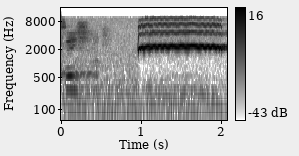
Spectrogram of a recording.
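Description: Railway dispatcher's whistle blown in one long, steady blast starting about halfway in: the train departure signal.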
